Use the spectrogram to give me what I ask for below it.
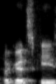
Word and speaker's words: Bogoodski: the website is called bogutski which is actually a take on my last name the way it's spelled people kind of struggle to um to interpret it so phonetically it's pronounced but goodski so I've sort of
